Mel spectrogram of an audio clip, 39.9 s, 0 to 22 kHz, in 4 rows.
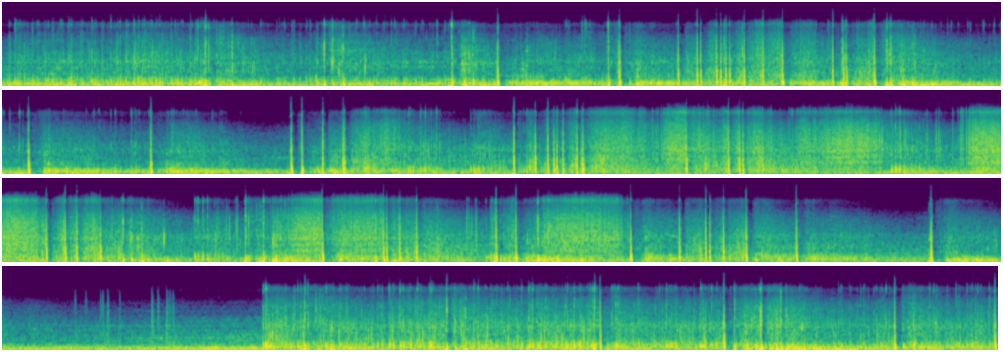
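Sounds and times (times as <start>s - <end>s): fireworks crackling and banging: 0.0s - 39.9s.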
